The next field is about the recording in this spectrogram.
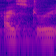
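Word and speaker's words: Pfister: sure we pronounce it feister in the united states it's actually a fairly common german surname so i would pronounce it as fister sister and i'm actually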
